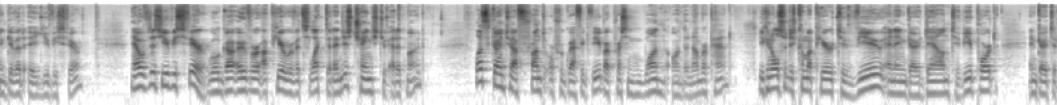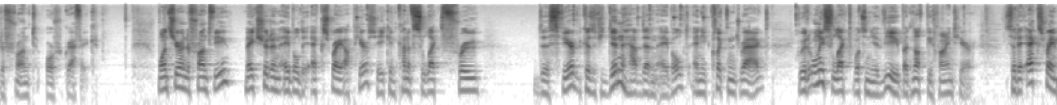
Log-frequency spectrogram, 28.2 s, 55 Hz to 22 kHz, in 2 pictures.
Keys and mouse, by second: 4.3-5.3 drag, 9.2 KP_1, 11.1-15.5 drag, 18.9 click, 20.0-21.7 drag, 23.5-24.6 drag, 25.4-26.4 middle drag, 26.9 KP_1.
